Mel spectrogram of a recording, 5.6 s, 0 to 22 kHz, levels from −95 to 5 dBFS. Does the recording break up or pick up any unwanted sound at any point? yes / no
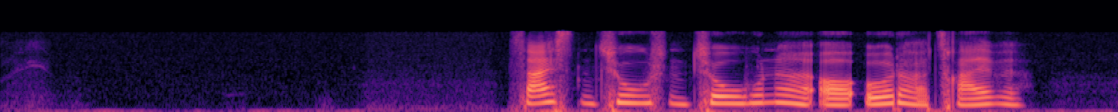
no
